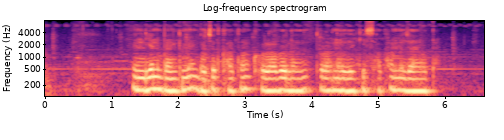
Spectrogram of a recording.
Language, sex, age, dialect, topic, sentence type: Magahi, male, 36-40, Southern, banking, statement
